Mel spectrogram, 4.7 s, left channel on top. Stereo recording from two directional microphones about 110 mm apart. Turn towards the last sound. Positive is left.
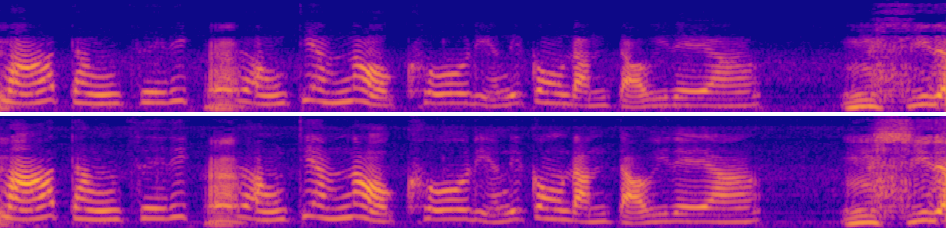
turn(degrees=5)  # may be behind; listen again after turning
